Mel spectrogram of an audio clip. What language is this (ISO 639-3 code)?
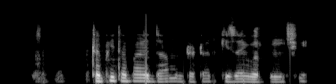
pus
